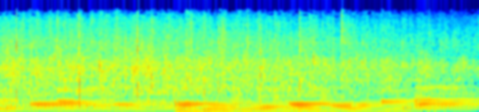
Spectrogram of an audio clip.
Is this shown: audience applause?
yes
